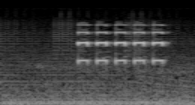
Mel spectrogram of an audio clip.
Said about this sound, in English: Oh, it's beeping. Okay, that's the thing that this does.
